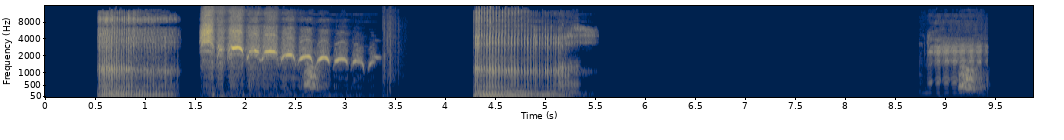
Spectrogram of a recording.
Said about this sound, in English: I couldn't get a clean woof there. The sheep kept sheeping over Wolfie's woof, but that one I'll take.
